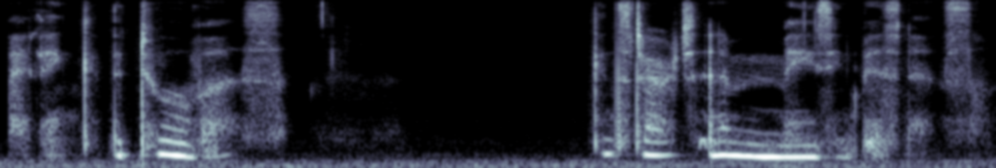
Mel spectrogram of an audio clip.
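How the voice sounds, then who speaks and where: A woman's voice: fairly high pitch, level tone, full character voice. Woman playing a whispering, condescending alien captor. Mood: patronizing, coaxing. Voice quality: breathy whisper. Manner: slow, patronizing, softly coaxing. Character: condescending, scheming rich female alien keeping a human pet. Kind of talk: ASMR roleplay.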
